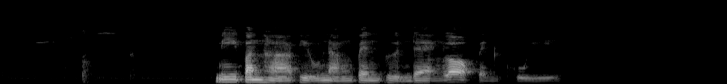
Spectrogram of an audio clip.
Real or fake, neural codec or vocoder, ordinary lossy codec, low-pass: real; none; MP3, 24 kbps; 7.2 kHz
